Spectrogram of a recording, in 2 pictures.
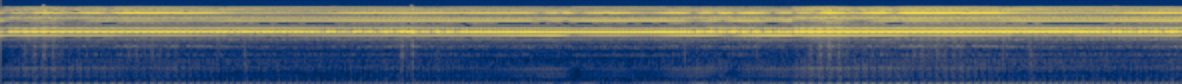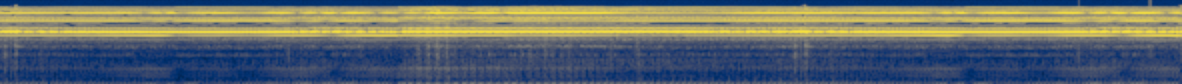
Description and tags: I tried to create the sound that is sometimes generated when the railway wagon's iron wheels do not match the rails in a sharp bend. Took me several minutes with the waveform generator and modulation by means of a tone generator.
